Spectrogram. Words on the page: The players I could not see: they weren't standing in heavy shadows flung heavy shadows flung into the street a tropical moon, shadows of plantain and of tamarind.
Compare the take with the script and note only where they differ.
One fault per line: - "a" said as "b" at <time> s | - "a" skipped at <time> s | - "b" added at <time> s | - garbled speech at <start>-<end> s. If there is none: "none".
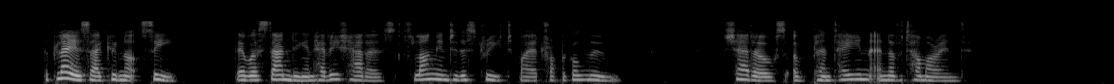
- "weren't" said as "were" at 2.4 s
- "heavy shadows flung" skipped at 4.4 s
- "by" added at 5.2 s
